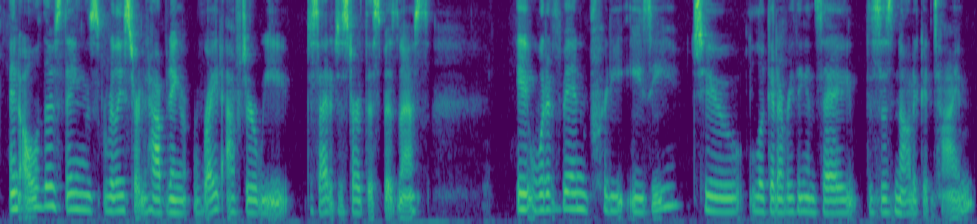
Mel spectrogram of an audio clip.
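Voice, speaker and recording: A woman's voice: fairly low pitch, vocal fry, a little mellow. A woman in her thirties, a startup founder, talking openly and reflectively in a casual to-camera vlog. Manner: open, reflective, chatty. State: sick, congested voice.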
